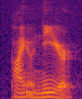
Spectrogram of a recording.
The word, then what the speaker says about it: pioneer: Na verdade, a pronúncia correta é pioneer e a tradução é pioneiro.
